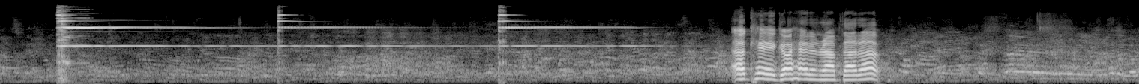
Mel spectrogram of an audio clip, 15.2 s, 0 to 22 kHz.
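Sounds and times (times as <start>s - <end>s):
low murmur of voices: 0.0s - 15.1s
bright bell ringing: 0.8s - 9.0s
speech: 9.8s - 11.8s.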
